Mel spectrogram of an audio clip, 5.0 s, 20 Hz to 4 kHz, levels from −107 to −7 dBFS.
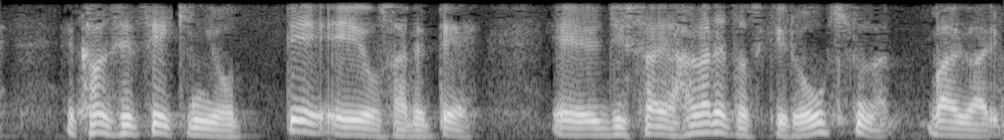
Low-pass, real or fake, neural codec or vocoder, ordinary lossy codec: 3.6 kHz; real; none; none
